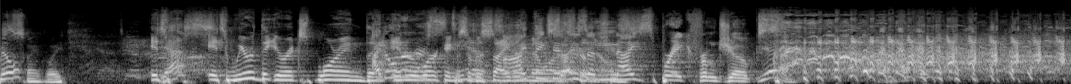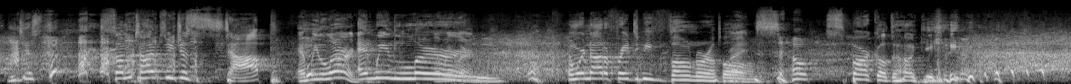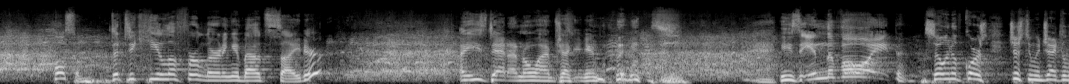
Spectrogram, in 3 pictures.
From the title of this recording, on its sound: LIVE from Seattle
